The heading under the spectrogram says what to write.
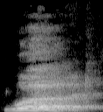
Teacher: the O together with the r is pronounced uh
